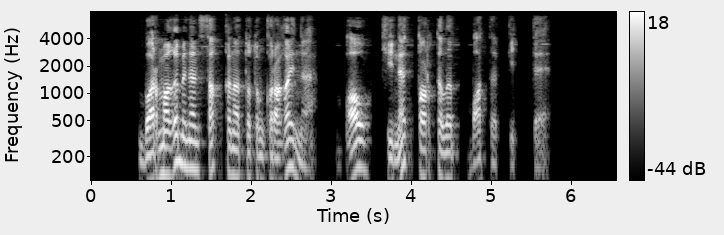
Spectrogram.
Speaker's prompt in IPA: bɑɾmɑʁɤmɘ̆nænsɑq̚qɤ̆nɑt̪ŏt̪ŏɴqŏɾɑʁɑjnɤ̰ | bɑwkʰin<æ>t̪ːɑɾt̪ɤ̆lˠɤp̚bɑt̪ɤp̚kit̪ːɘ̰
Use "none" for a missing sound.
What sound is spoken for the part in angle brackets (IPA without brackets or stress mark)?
æ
